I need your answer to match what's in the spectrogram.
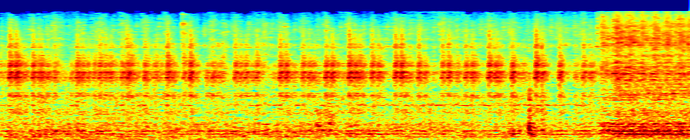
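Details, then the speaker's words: Test drive before repair of an exhaust leak: uneven puffing tick riding over road and engine noise on a short drive down the block, the sound of a leaking exhaust. "show you guys the last of the exhaust leak issue that we're facing and obviously can hear it in the background"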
